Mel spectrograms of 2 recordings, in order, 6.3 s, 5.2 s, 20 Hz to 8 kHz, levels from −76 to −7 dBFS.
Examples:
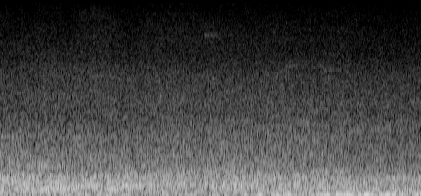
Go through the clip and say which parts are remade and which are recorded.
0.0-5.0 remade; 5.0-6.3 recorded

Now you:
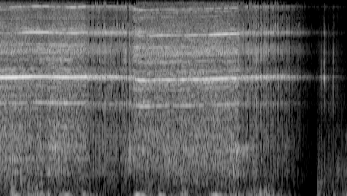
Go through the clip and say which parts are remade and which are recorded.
0.0-1.3 recorded; 1.3-2.0 remade; 2.0-3.6 recorded; 3.6-5.2 remade

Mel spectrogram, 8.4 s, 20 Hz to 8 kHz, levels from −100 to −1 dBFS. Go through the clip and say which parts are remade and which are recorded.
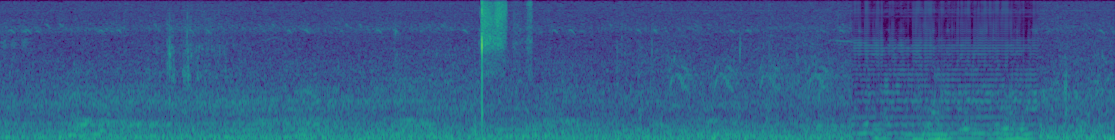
0.0-6.4 recorded; 6.4-7.8 remade; 7.8-8.4 recorded

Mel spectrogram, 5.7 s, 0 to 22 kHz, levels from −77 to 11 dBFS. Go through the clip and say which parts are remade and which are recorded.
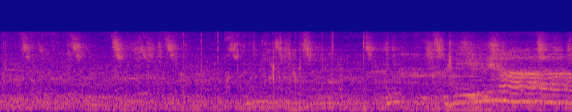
0.0-2.1 recorded; 2.1-5.7 remade

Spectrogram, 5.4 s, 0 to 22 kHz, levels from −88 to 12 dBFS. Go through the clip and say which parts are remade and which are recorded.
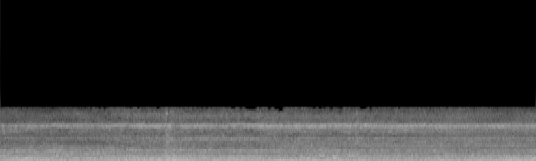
0.0-0.9 remade; 0.9-4.1 recorded; 4.1-5.4 remade

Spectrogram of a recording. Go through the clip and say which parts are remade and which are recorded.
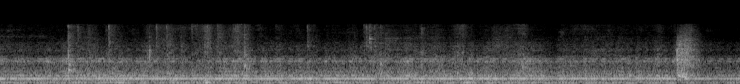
0.0-0.6 recorded; 0.6-1.3 remade; 1.3-4.7 recorded; 4.7-7.4 remade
